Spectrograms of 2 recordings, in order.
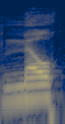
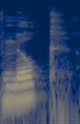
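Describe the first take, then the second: First: The vowel sounds like an e. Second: The vowel is the standard i sound.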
